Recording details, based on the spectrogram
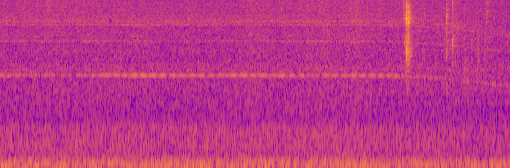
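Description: Steady broadband roar of an airplane touching down and braking on a short runway in Microsoft Flight Simulator, a continuous engine and rolling rumble at constant loudness with a faint tonal whine, no voices.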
